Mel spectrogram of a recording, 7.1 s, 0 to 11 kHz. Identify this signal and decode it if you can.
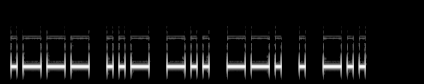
Morse code, heard as a keyed tone, about 12 wpm, 700 Hz. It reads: JUDGED
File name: Book One / 03-Chapter 3 - 12 WPM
